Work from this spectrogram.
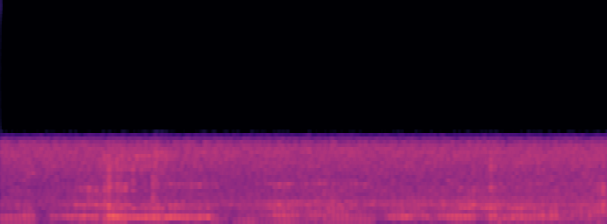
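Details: Cheetah giving a loud purr: a pulsing, buzzy throb with a faint tonal hum that swells and fades in waves, running without a break against a noisy background.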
